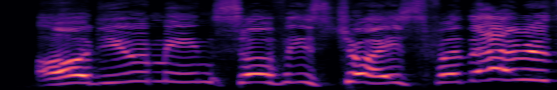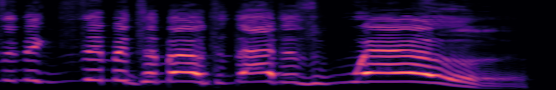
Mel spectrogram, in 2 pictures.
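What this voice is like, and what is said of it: Over-the-top, overplayed theatrical voice. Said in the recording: “your voice sounds really over the top. A little bit overplayed”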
